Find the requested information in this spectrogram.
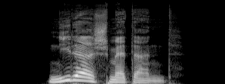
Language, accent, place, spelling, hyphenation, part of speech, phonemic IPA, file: German, Germany, Berlin, niederschmetternd, nie‧der‧schmet‧ternd, verb / adjective, /ˈniːdɐˌʃmɛtɐnt/, De-niederschmetternd.ogg
- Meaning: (verb) present participle of niederschmettern; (adjective) devastating, shattering, staggering, crushing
